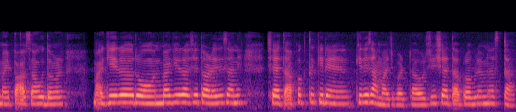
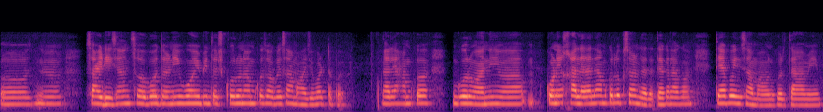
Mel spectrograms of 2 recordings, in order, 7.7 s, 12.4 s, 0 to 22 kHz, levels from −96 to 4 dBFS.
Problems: none marked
